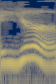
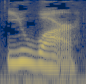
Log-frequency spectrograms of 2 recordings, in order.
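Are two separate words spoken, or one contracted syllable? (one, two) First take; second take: one; two. First: It is contracted into a single syllable. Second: Two words are joined by a linking W sound. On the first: "You can contract it and say you're" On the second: "Hear that W?"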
